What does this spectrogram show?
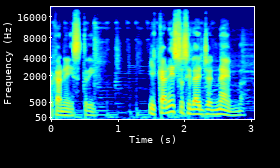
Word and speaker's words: Neb: Il canestro si legge Neb e vuol dire signore, padrone.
